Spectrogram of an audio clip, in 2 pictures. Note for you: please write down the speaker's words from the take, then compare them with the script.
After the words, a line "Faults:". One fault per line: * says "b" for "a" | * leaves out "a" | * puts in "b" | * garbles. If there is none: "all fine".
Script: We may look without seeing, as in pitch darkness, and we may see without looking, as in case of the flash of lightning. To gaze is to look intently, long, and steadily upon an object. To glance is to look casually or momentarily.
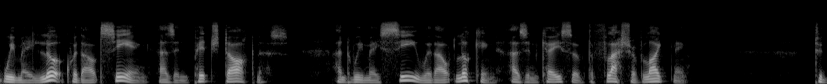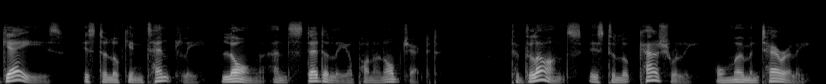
We may look without seeing, as in pitch darkness, and we may see without looking, as in case of the flash of lightning. To gaze is to look intently, long, and steadily upon an object. To glance is to look casually or momentarily.
Faults:
all fine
